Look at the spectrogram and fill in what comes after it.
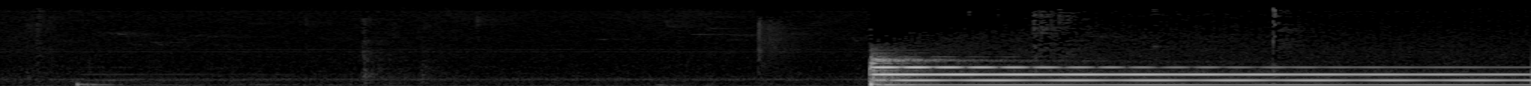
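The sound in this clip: A single struck mindfulness bell sounds after near silence during a meditation talk, a loud, sudden ring that settles into a long, steady tone with rich overtones sustained to the end.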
